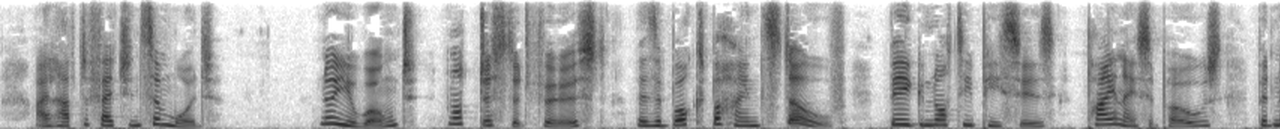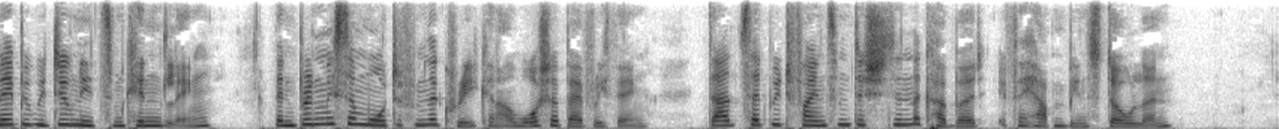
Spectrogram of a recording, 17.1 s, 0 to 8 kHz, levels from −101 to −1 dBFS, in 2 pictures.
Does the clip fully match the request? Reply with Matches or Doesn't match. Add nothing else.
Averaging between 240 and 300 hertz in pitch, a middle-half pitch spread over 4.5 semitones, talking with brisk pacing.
Matches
